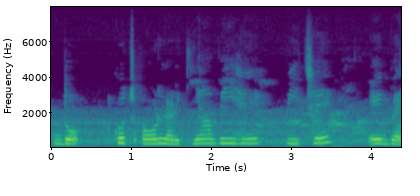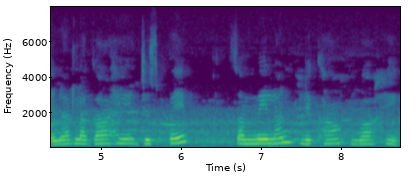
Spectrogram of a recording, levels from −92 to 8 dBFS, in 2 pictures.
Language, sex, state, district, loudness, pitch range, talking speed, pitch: Hindi, female, Madhya Pradesh, Dhar, -17 LUFS, 235-260 Hz, 110 wpm, 245 Hz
